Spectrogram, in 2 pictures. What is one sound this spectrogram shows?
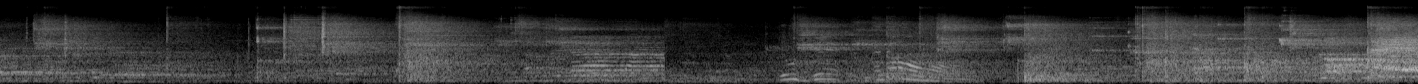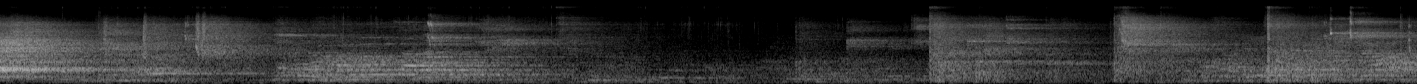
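Rackets hit a shuttlecock with sharp pops.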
